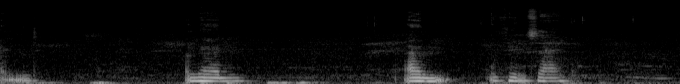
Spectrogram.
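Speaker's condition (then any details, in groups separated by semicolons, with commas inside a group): Cerebral palsy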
